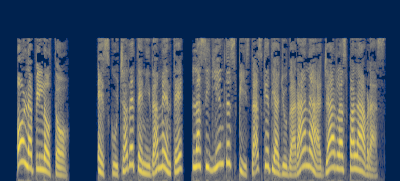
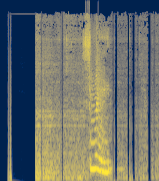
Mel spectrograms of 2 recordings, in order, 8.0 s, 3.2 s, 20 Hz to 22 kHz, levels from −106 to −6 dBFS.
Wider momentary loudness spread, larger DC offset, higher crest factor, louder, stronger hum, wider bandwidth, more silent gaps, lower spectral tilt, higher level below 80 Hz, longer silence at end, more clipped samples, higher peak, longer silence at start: second, 7 LU vs 22 LU; neither; about the same, 16 dB vs 14 dB; second, -18 LUFS vs -10 LUFS; neither; second, 9.6 kHz vs 17 kHz; first, 1.40-1.92 s, 3.68-3.81 s vs none; about the same, -4.5 dB/octave vs -3.5 dB/octave; second, -64 dBFS vs -36 dBFS; first, 0.4 s vs 0 s; neither; about the same, -2 dBFS vs 0 dBFS; second, 0.35 s vs 0.7 s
